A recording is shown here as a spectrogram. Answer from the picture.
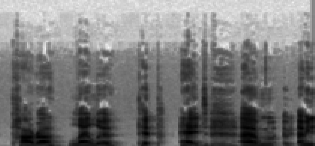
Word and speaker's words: parallelepiped: which is made squint is called a parallelopiped pronounced paralel pip Ed um I mean it's still written down so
